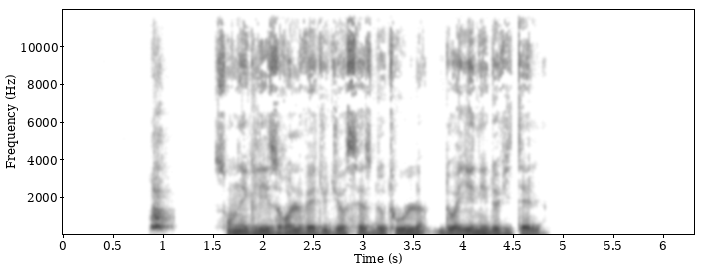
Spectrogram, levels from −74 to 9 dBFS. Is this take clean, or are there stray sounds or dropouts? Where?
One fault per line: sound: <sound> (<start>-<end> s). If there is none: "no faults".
sound: bark (0.9-1.1 s)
